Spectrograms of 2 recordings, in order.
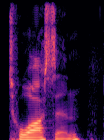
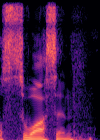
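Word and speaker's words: Tsawwassen: So the town is called Tawasin. Americans call Swasin because it's TS at the beginning.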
